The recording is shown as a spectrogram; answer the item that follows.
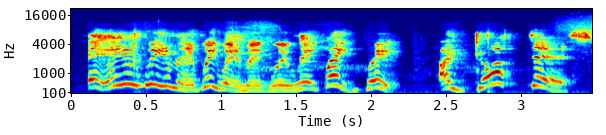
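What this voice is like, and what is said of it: Screaming excitedly. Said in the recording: “he's screaming”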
